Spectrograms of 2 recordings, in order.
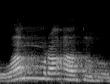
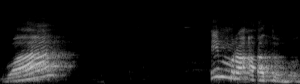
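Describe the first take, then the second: First: The starting vowel is dropped and the words linked. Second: The starting vowel is pronounced as a separate syllable. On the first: "এই যে ওয়ামরাআতুহু মূলত কি ছিল?" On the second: "মূলত কি ছিল? ওয়া ইমরাআতুহু"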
